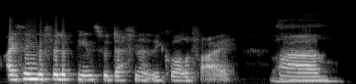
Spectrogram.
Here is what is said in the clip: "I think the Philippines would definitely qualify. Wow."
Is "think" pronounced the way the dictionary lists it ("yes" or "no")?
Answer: yes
